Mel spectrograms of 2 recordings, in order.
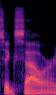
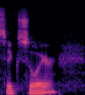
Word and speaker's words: Sig Sauer: And by the way, that is how it's pronounced, Sig Sauer. It's not Sig Sauer.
